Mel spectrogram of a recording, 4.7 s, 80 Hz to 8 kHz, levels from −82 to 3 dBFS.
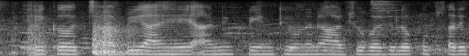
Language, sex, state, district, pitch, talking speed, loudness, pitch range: Marathi, female, Maharashtra, Gondia, 185 Hz, 140 wpm, -19 LUFS, 180-190 Hz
